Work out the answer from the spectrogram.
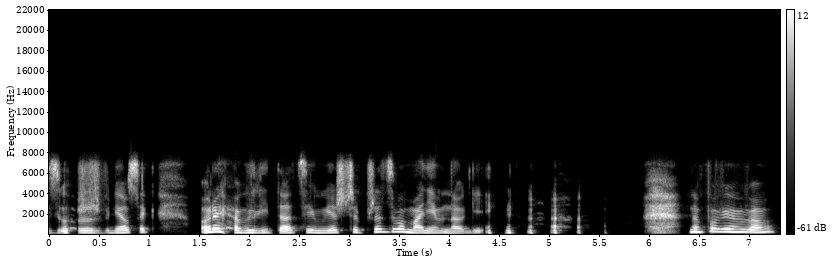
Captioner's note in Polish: śmiech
